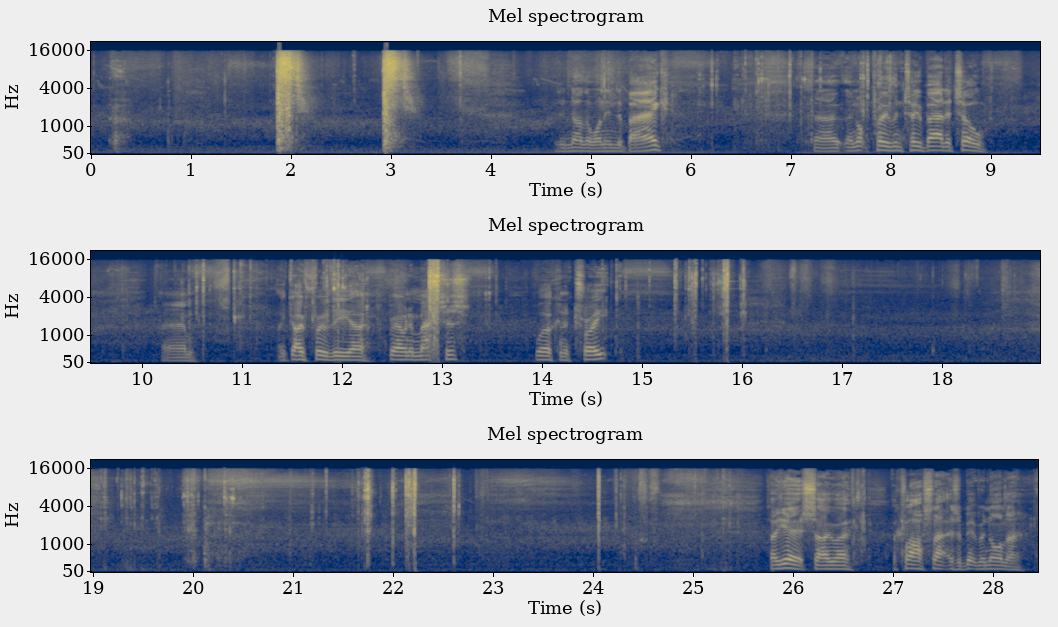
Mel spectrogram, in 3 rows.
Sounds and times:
Outside, rural or natural: 0:00.0 - 0:28.4
Speech: 0:04.6 - 0:05.8, 0:07.2 - 0:09.0, 0:10.2 - 0:10.6, 0:11.4 - 0:13.3, 0:13.9 - 0:14.7, 0:25.8 - 0:28.4.

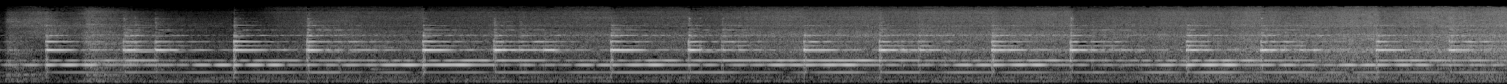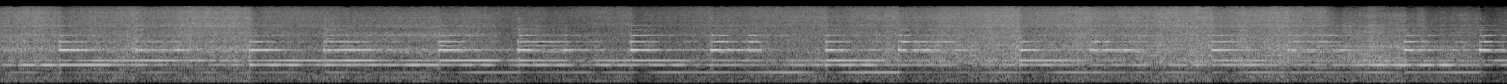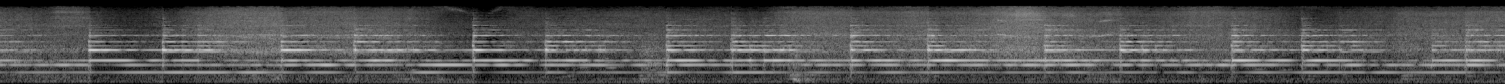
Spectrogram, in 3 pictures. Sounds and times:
Hiss: 0:00.0 - 0:45.1.

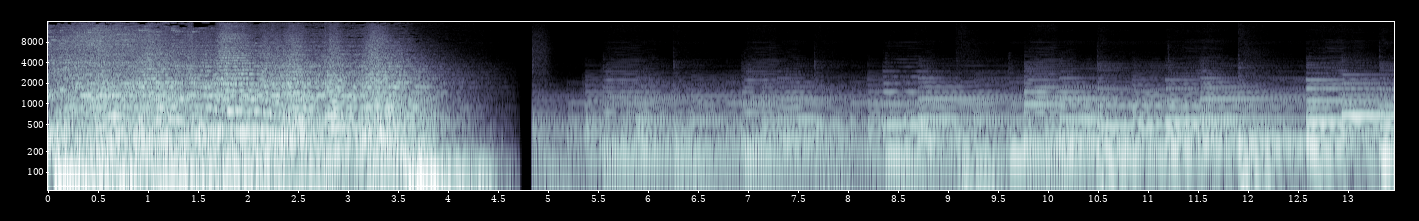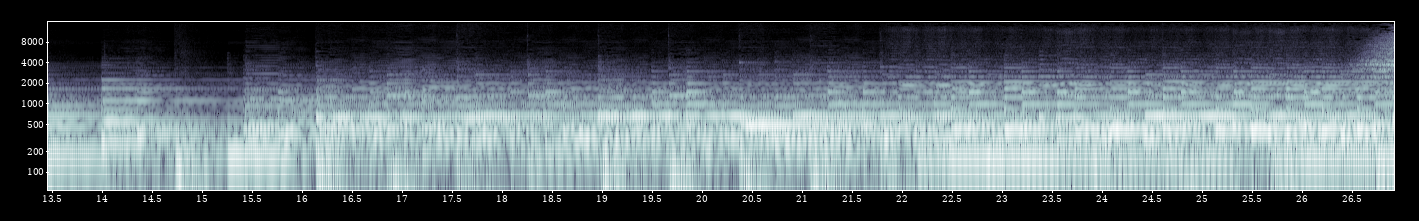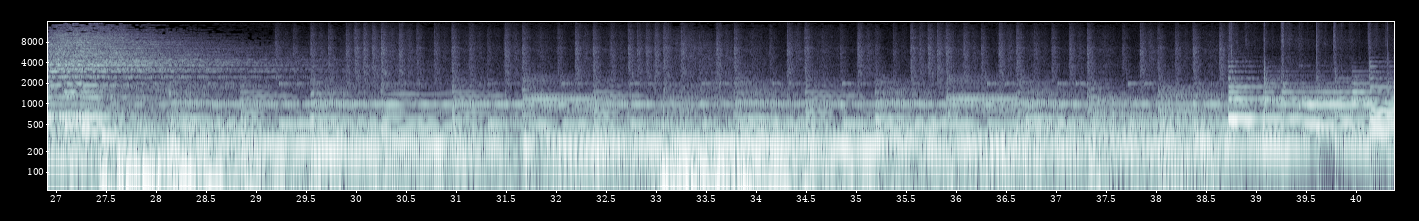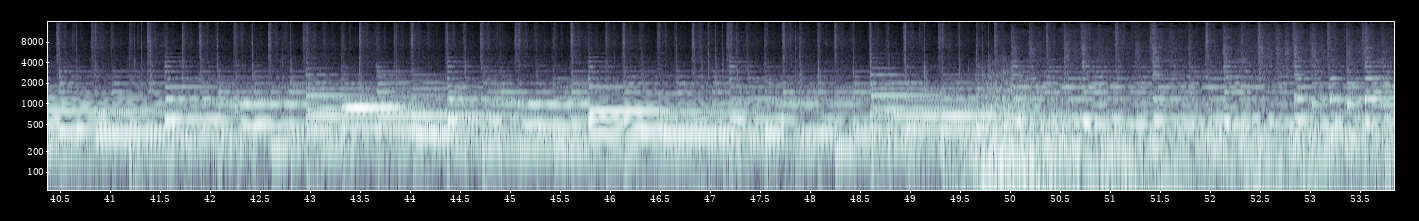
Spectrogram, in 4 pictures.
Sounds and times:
Music: 0:00.0 - 0:53.8.

